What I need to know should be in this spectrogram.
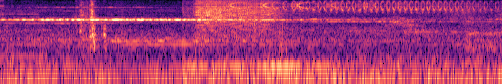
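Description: A menu opens with a soft electronic whoosh.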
